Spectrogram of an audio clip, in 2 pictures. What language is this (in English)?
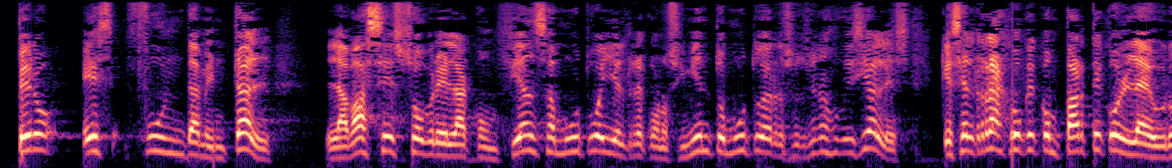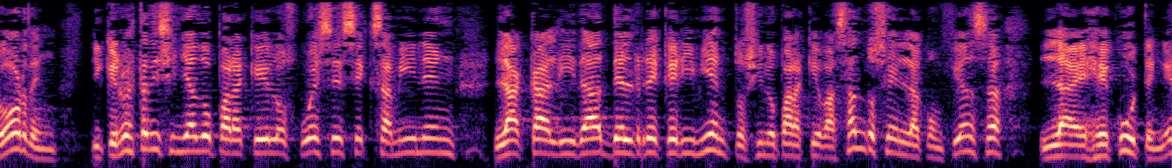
Spanish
